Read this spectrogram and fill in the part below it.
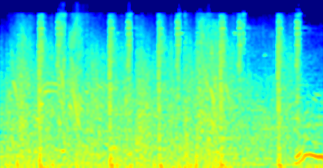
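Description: Gunfire in Deus Ex: Human Revolution, a quick run of sharp shots in irregular bursts over steady background game sound, ending with a rising electronic tone.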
